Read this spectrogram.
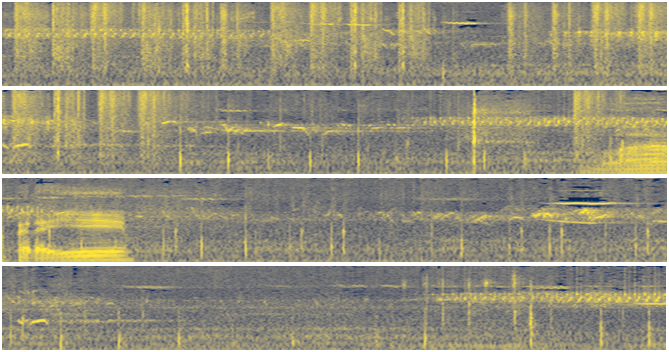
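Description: Footsteps crunch steadily over grass and gravel.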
